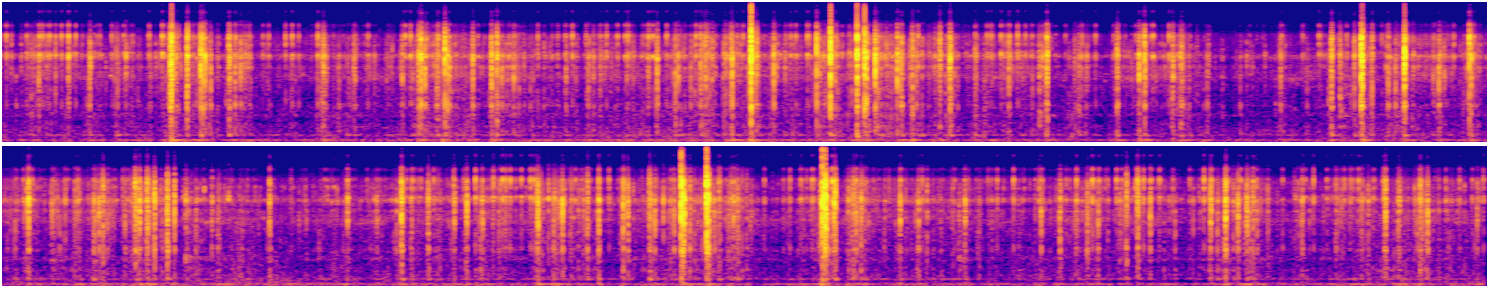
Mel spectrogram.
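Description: Bicycle ridden along a dirt forest trail: steady wind rumble on the microphone and tyre noise, with frequent sharp knocks and rattles from the bike as it goes over bumps.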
